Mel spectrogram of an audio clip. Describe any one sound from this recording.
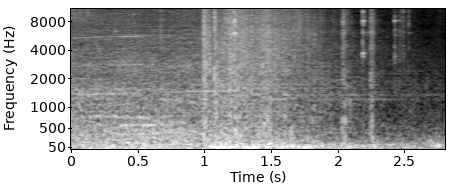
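A body hits the ground with a heavy thud.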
